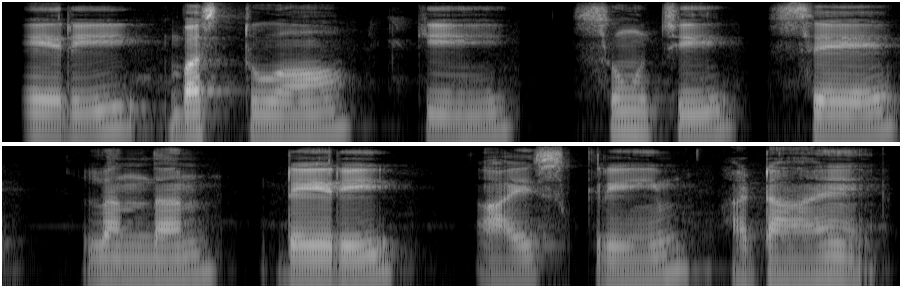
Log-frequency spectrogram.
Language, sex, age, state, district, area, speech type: Hindi, male, 45-60, Rajasthan, Karauli, rural, read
